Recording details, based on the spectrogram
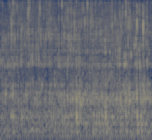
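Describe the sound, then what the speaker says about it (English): Warm water pours steadily into a bowl of chickpeas being soaked for a quinoa and chickpea salad, a close, continuous splashing gush with no voices. "we'll start by soaking our chickpeas with some warm water"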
